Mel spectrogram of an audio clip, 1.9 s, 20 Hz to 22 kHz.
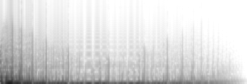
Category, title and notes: Sound effects > Experimental
Analog Bass, Sweeps, and FX-172
korg, alien, weird, synth, robotic, retro, bass, analog, oneshot, bassy, sfx, sci-fi, pad, analogue, sweep, machine, fx, scifi, snythesizer, robot, mechanical, dark, electro, trippy, basses, effect, complex, electronic, vintage, sample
